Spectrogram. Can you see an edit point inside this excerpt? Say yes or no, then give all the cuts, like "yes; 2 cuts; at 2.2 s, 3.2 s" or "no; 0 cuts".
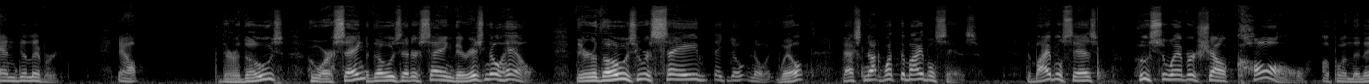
yes; 4 cuts; at 3.7 s, 5.5 s, 6.5 s, 7.2 s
